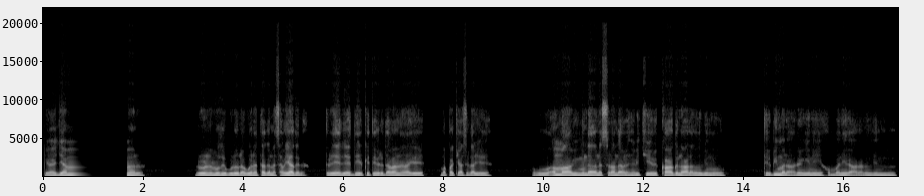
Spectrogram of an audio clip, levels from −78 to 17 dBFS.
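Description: A call audio freeze runs from 0.53 to 1.70 s. Packets were likely held up, so the last sound fades into 0.75 s of silence, then the speech resumes intact but later.

A long network dropout from 2.43 to 2.89 s likely lost about 0.44 s of speech outright. A brief fading tail gives way to silence, and the speech returns with that part missing.

A jitter buffer speed-up from 7.40 to 9.93 s plays the speech at 145% speed with unchanged pitch. Repeated removal of short pitch-period slices trims about a second, so it sounds hurried.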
